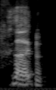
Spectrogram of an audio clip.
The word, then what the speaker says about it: Koch: If you do put my name in, it is spelled K-O-C-H. It's right. Pronounced Cook, but you're going to want to Google Kathy K-O-C-H.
